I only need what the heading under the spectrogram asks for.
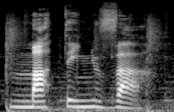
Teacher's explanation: The change from ma to va is called lenition, the softening of a consonant at the beginning of a word, and it's shown in writing by an H after the consonant.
